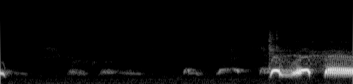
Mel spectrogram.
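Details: Spotted dove lure cooing to excite trained doves. Faint low murmured notes lead into a loud phrase near the end: two short hooked notes, then a long steady coo that is cut off.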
